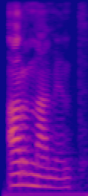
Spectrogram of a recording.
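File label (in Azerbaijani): "ornament", Azerbaijani; Orfoqrafiya Lüğəti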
